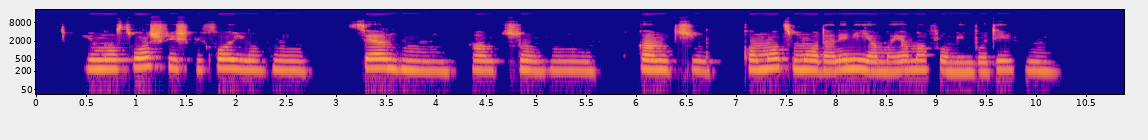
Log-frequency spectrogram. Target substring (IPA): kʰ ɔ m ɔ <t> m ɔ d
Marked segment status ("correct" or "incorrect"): correct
